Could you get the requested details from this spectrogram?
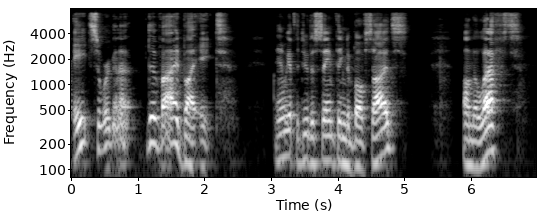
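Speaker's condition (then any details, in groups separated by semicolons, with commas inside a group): No condition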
